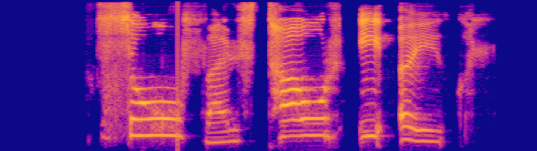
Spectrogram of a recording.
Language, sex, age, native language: Icelandic, female, 7, Icelandic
